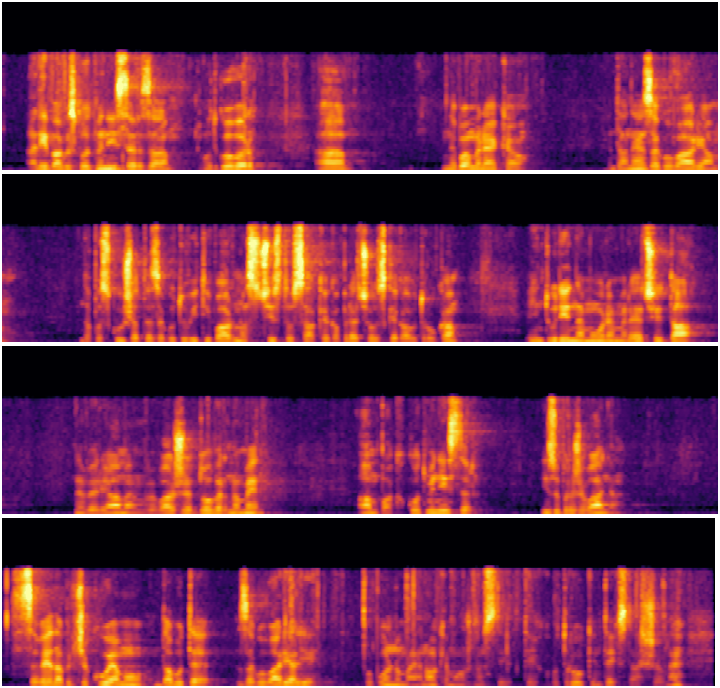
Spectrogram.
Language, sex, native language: Slovenian, male, Slovenian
